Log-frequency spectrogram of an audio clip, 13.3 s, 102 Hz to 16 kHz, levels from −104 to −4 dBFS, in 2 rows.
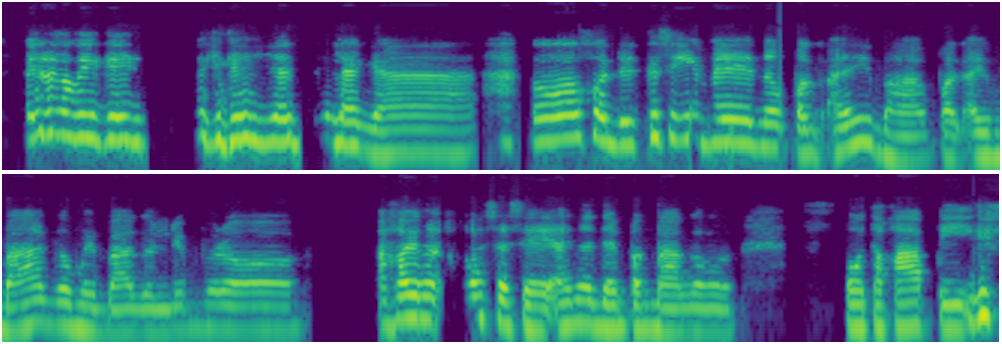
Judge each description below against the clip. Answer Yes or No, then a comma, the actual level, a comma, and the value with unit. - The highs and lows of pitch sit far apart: Yes, wide, 7.5 semitones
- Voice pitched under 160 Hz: No, medium, 175 Hz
